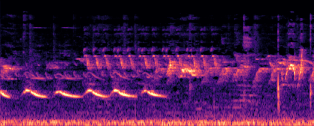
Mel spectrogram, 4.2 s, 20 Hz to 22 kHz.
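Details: Tame caged Chinese hwamei, noted for its good voice and eager singing: five down-slurred whistles about every 0.4 seconds, followed by higher, faster warbled phrases over a low hum.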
